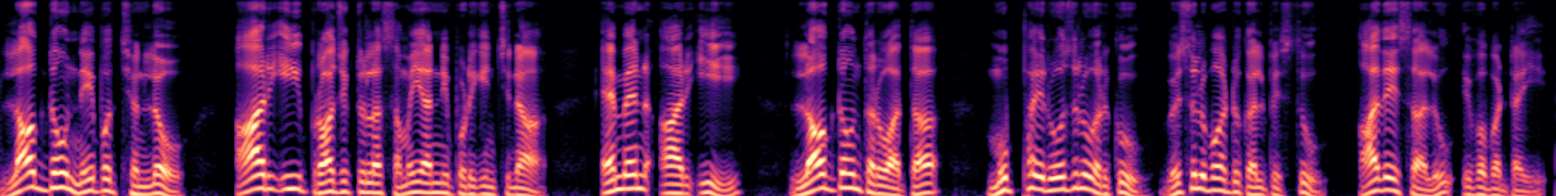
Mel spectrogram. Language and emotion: Telugu, neutral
